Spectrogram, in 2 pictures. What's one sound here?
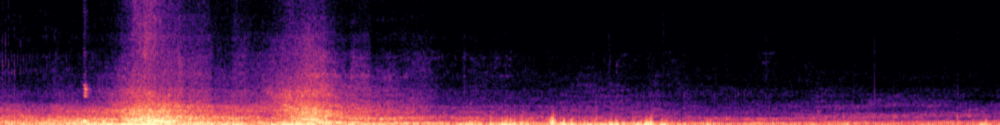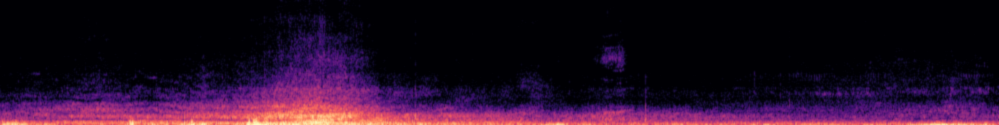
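Wind buffets and rumbles outdoors.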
